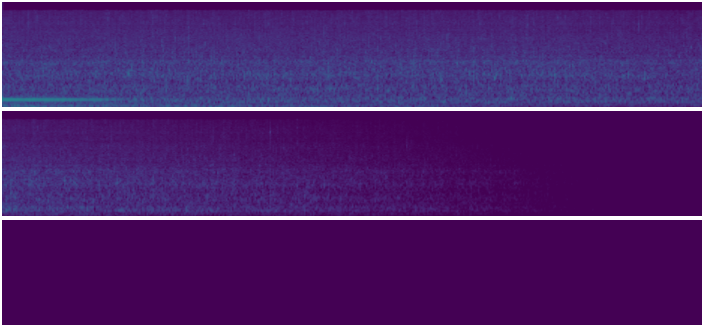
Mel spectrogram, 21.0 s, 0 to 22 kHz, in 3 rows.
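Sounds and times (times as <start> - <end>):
held music note: 0.0 - 1.4.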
